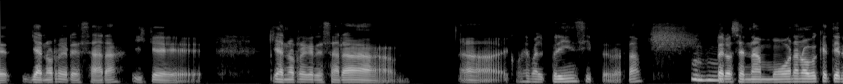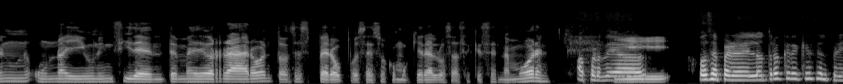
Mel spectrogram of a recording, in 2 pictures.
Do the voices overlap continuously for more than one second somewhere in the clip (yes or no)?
no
